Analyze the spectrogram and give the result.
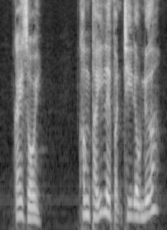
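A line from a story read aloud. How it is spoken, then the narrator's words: Calling out. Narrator (Vietnamese): Giản Tự Viễn kêu lên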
